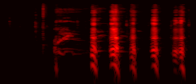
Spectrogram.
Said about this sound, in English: You're searching already? What, to see if there's another vanilla? I'm typing types of vanilla ice cream.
